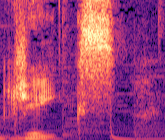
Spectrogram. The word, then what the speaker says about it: Jacques: It always trips me up saying his name, because it's spelled Jacques, like Jacques Cousteau, but that's exactly the spelling, Jacques, but it's apparently pronounced Jakes.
